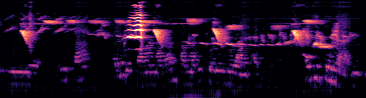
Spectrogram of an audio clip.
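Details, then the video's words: Grey-cheeked bulbul in harsh full song: scattered high chirps and short downward-sweeping notes, with one loud sharp burst near the middle and thin whistled tones between phrases. "MASTERAN CUCAK JENGGOT FULL KASAR DAN BESETAN"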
